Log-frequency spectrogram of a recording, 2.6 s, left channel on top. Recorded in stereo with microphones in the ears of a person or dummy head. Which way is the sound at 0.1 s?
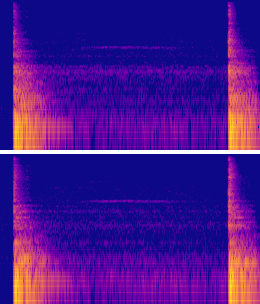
10° left (ahead or behind).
